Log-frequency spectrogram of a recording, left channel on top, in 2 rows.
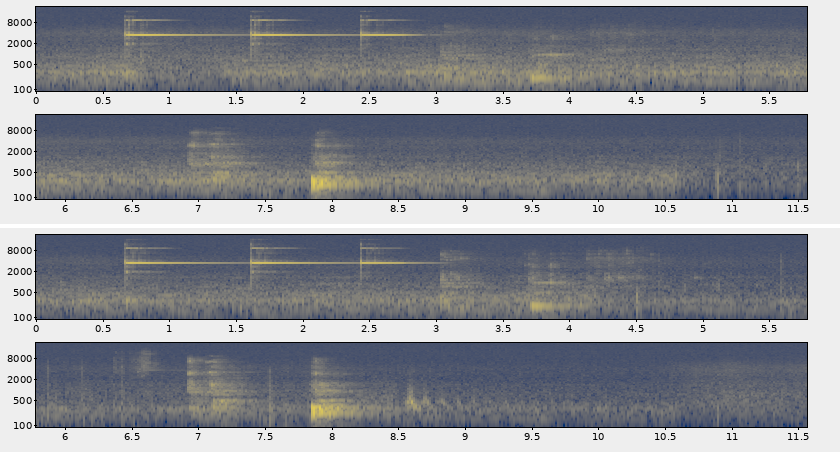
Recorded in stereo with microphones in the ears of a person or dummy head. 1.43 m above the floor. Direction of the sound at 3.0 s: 80° right.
